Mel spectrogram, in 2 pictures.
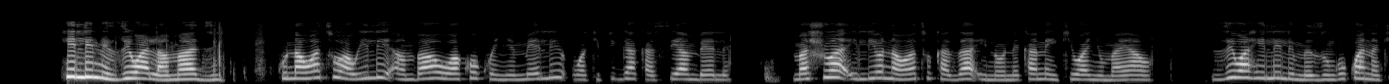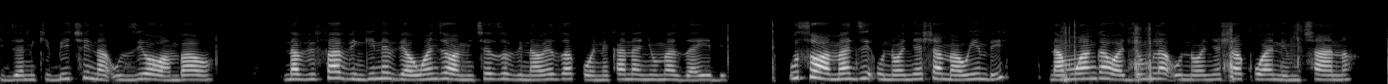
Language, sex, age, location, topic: Swahili, female, 25-35, Nairobi, government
